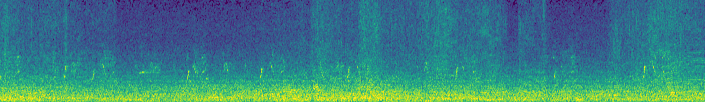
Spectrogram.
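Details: Continuous low hum of a honey bee colony in a top-bar hive, thick and unbroken for the whole stretch, while small birds give faint scattered high notes behind it.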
